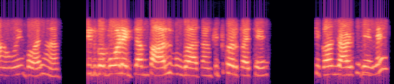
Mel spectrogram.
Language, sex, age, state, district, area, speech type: Goan Konkani, female, 18-30, Goa, Salcete, rural, conversation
